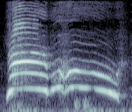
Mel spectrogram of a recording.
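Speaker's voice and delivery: very high, loud drawn-out whoop; shouted cheer. Acted. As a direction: belt out a hammed-up celebration. Acted cheer from hidden-eyed pony.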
